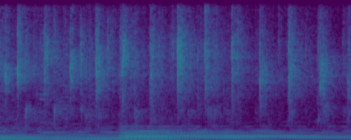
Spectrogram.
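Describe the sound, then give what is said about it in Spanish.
An audience claps steadily for the Lord, a dense crackling wash of applause that holds for several seconds over sustained keyboard or organ chords. “Dele ese fuerte aplauso al Señor en esta hora.”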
